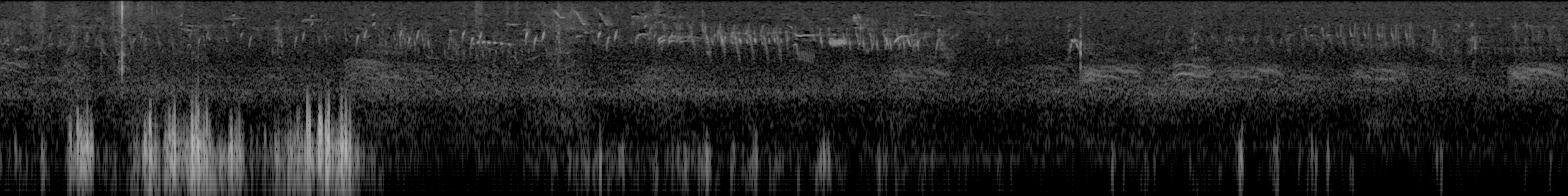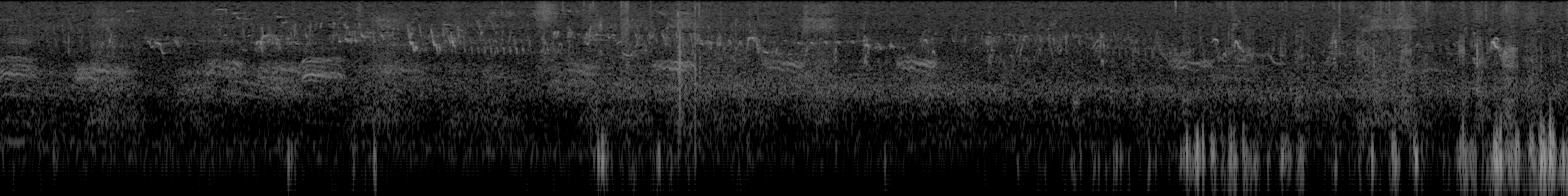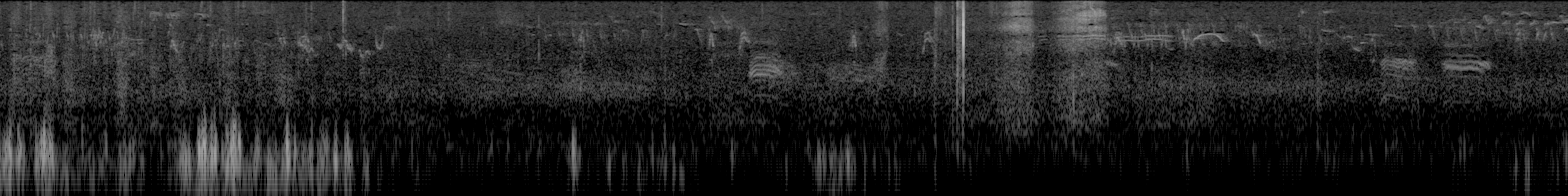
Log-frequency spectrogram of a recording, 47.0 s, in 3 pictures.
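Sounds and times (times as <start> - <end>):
birds chirping: 0.0 - 47.0.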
